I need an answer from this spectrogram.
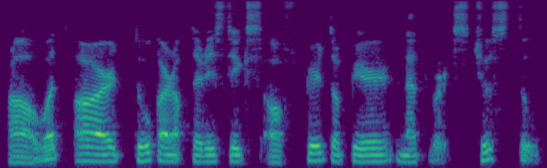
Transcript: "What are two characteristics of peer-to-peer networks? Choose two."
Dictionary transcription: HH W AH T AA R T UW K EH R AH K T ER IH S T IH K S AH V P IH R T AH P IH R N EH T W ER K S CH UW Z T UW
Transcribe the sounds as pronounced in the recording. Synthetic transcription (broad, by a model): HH W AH T AA R T UW K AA R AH K T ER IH S T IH K S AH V P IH R T AH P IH R N EH T W ER K S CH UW S T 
